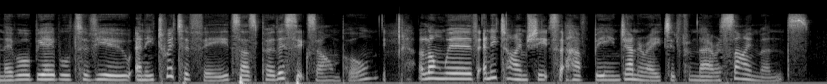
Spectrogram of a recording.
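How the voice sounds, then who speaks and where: A woman presenting a software demo as a scripted screencast, explaining clearly step by step. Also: mid-range voice, dry recording, low-quality recording. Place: voice-over for screen recording.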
